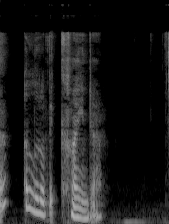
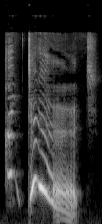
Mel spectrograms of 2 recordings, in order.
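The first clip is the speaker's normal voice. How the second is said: triumphant shout; 12 dB louder, slower than usual. Acted. Fly reaches top of mountain.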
